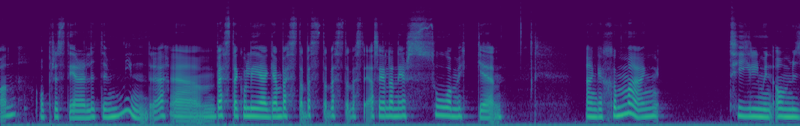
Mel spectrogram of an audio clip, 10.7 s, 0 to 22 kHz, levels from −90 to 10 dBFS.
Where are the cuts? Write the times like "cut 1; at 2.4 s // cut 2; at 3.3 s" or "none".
cut 1; at 2.2 s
